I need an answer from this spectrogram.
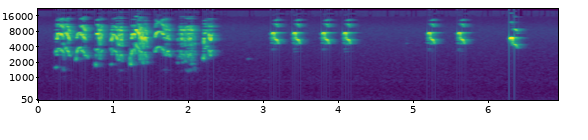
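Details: Mouse giving a rapid, jumbled flurry of shrill squeaks for two seconds, then falling quiet except for single sharp high peeps spaced about half a second apart; clean background.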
